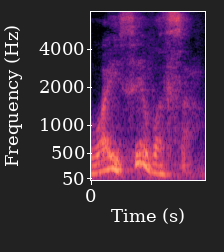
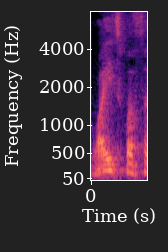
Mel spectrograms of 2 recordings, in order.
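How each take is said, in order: First: Vice versa with vice in two syllables, 'vai-see'; corrected vice versa. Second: Vice versa with vice as one syllable, 'vais'; mispronounced vice versa. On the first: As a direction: teach vice versa as 'vai-see-varsa'. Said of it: "not vice". (vice versa का सही उच्चारण, 'वाइसी वर्सा') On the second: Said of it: "नहीं, गलत है". (vice versa का गलत उच्चारण, 'वाइस वर्सा') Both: Shown as a demonstration.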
